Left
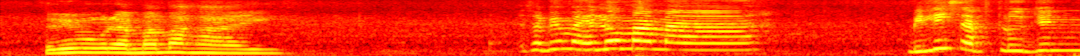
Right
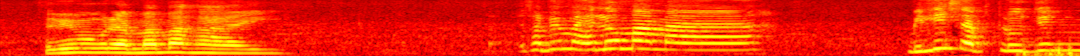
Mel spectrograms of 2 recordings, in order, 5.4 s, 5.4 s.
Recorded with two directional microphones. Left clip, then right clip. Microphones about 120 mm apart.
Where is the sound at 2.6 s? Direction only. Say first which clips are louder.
Left 3 dB; 50° right (ahead or behind).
